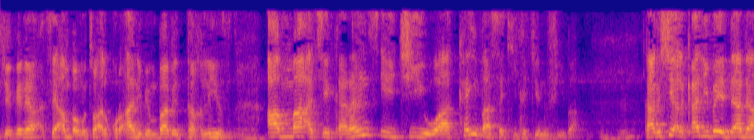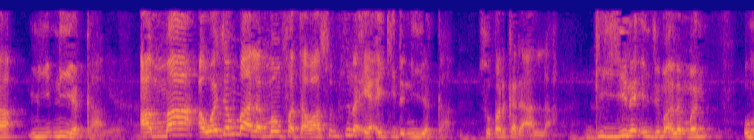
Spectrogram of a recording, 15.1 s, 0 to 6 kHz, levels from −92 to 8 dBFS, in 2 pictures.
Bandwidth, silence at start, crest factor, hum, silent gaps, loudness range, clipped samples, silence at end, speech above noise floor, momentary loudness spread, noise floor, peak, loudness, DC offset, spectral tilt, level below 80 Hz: 5.8 kHz; 0 s; 18 dB; none; none; 4 LU; under 0.1%; 0 s; 21 dB; 15 LU; -44 dBFS; -4 dBFS; -23 LUFS; under 0.1%; -6.5 dB/octave; -68 dBFS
